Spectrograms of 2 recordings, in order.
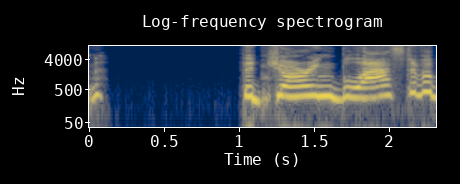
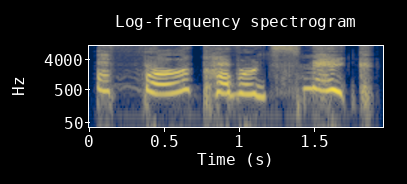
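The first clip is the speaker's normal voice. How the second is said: higher, slow cry of horror; frightened scream; 8 semitones higher than usual. A narrator's reading. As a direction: shriek at the snake, a touch held back. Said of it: "I screamed again".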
